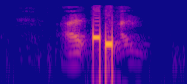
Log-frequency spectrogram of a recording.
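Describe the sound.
A conference call join beep: two quick, clipped electronic tones in rapid succession, the second slightly lower, rising briefly out of soft murmured talk.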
